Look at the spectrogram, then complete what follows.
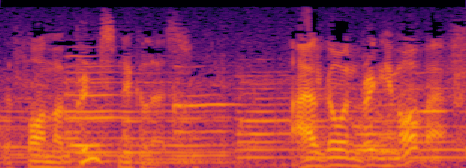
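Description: An actor playing a genial, courteous gentleman host, chatty and slightly hesitant, in an old radio drama. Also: mid-range voice, wildly swooping pitch, brisk. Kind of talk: 1940s radio acting. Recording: dull old radio recording with music.

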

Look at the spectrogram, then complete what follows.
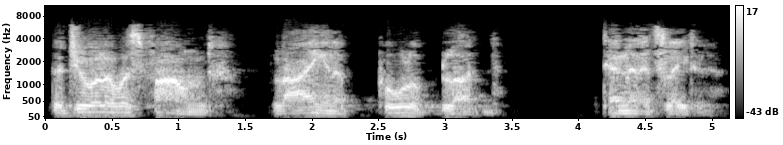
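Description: A man giving measured, wry scripted narration for an old-time radio crime drama. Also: extremely low pitch, husky. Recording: dull, lo-fi vintage radio recording.

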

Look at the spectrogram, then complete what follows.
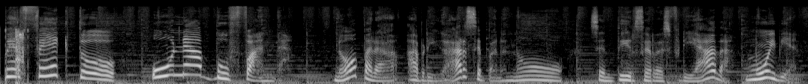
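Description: A woman's voice: mid-range voice, sing-song, slow, music in the background. A woman hosting a children's story channel, running a playful quiz and praising each answer in a coaxing way.

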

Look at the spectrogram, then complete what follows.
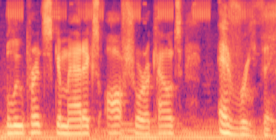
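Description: A man narrates an action script in a dramatic style, reading out the stage directions. His voice sits high, and music plays clearly behind it. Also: steady tone, fairly quick, a little mellow.

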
